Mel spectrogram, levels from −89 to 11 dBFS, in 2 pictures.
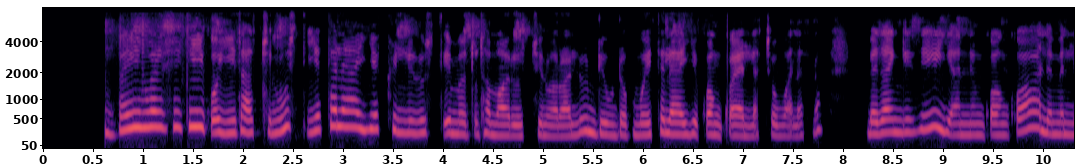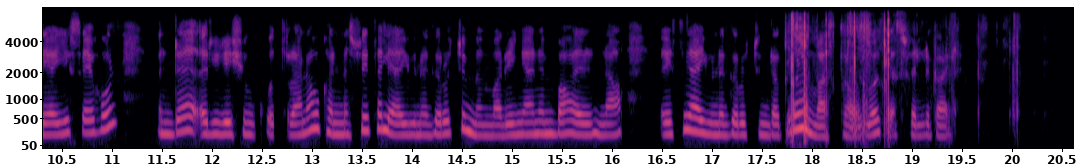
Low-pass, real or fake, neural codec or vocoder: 7.2 kHz; fake; codec, 16 kHz, 8 kbps, FunCodec, trained on LibriTTS, 25 frames a second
